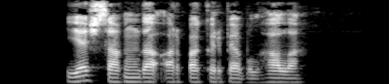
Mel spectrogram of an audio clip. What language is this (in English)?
Bashkir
